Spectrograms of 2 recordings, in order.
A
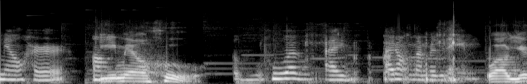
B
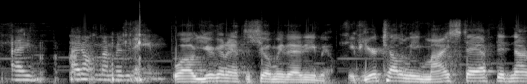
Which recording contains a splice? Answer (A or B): B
